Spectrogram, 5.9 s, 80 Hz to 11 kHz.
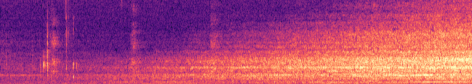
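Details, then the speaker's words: Asus PG27UQ monitor FPGA cooling fan ramped up to high speed in a test: smooth whir climbing in pitch and loudness, no rattle, ticking or grinding; running normally, and likely the noise it makes on the internal monitor board. "And I think this is what you hear if you if you connect the fans to the monitor board, internal board."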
